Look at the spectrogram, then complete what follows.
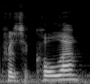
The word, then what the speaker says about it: chrysocolla: Is Milpillis, and is how you pronounce it, chrysocolla.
